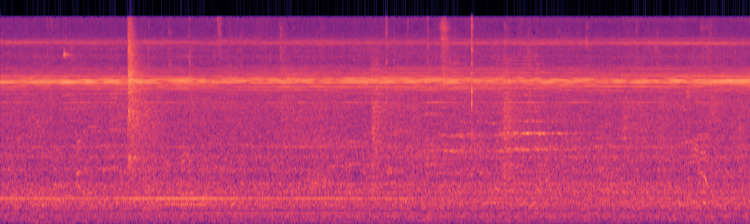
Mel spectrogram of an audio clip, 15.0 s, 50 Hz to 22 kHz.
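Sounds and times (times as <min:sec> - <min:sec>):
overhead crane machine hum: 0:00.0 - 0:15.0.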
